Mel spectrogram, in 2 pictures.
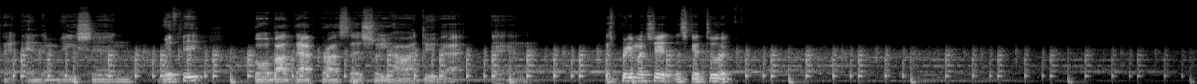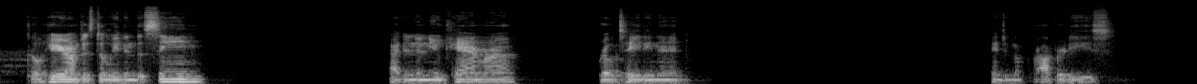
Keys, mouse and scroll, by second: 10.7 click, 11.3 right click, 13.5 shift+a, 16.1 click, 16.8 click, 17.4 click, 18.5 click, 19.3 click, 20.8 click.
